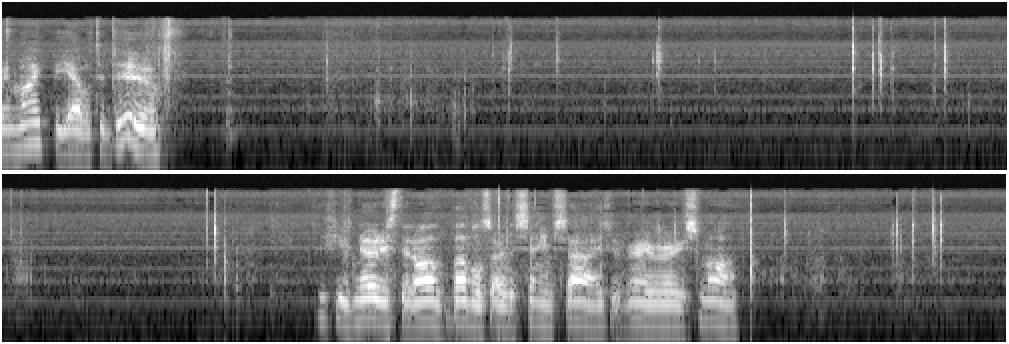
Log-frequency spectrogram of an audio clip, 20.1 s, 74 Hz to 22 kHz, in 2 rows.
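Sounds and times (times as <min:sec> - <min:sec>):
faint electrical hum: 0:00.0 - 0:20.0.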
